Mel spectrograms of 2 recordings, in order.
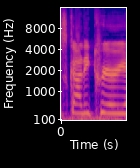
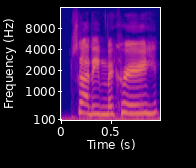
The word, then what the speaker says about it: McCreery: Anyone familiar with Scotty Creary out there? Scotty McCreery? Oops, I said his name wrong.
